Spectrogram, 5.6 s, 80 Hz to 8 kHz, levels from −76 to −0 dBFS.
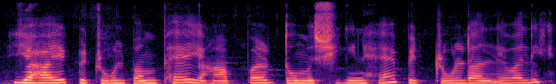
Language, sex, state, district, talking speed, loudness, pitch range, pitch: Hindi, female, Uttar Pradesh, Lucknow, 140 wpm, -19 LUFS, 220-245 Hz, 230 Hz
